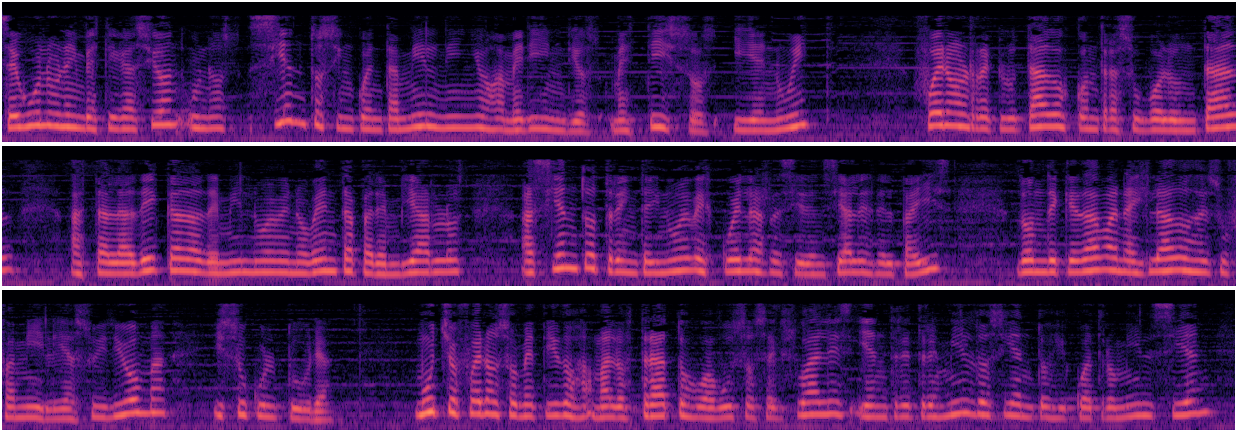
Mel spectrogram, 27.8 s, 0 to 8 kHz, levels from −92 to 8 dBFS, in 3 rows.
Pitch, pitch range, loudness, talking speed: 200 Hz, 185-225 Hz, -30 LUFS, 130 wpm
